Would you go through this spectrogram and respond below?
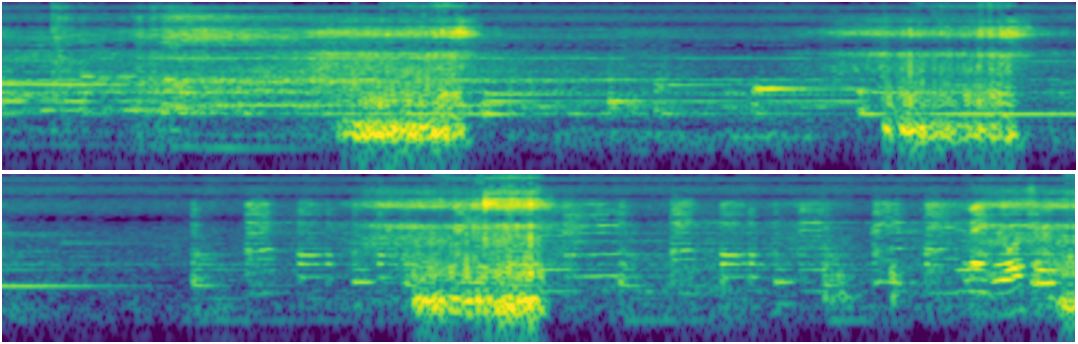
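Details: Three rough, low snoring sounds spaced several seconds apart, partly masked by background music; snoring.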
